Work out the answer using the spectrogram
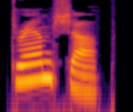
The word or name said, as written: dramshop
